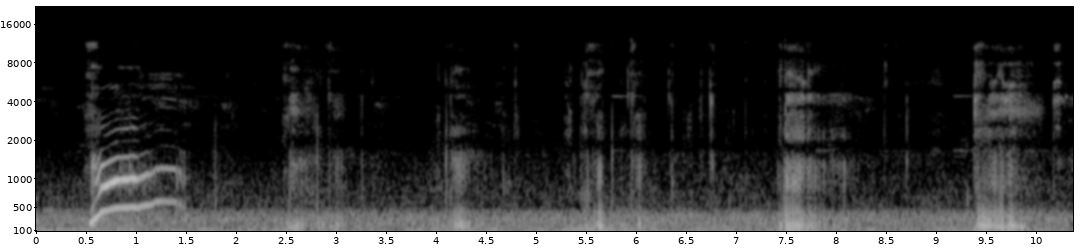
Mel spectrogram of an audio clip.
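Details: Domestic cat asleep, snoring and talking in his sleep: a short whiny meow-like murmur rising then falling opens the recording, followed by soft raspy snoring breaths repeating about every one and a half to two seconds.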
